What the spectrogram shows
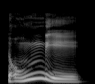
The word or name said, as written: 动力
